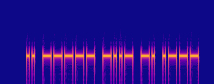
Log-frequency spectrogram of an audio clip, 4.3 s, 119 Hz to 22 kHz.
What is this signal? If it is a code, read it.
Morse code, heard as a keyed tone, about 22 wpm, 700 Hz. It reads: I0XNJ
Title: DXCC-100 Call Signs - 5 Characters - Repeated 2x - 22wpm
